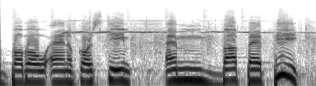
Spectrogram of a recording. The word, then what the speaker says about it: MBAPEEK: A round of applause for Bobo and, of course, Team MBAPEEK, right?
